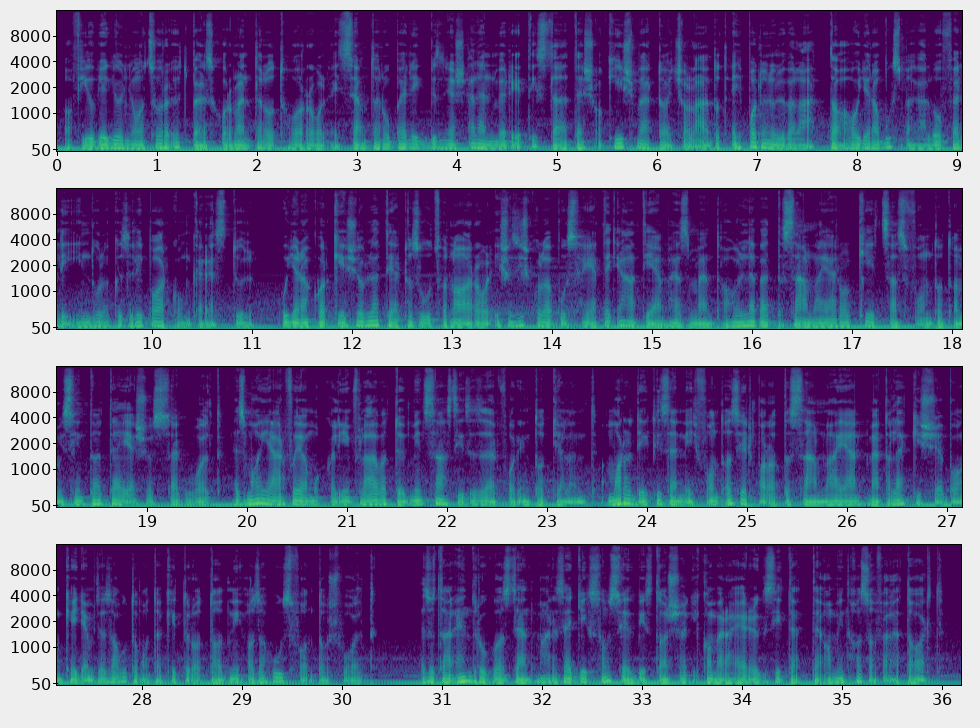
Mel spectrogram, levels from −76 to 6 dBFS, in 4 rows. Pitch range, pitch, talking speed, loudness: 75-90 Hz, 85 Hz, 170 wpm, -24 LUFS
